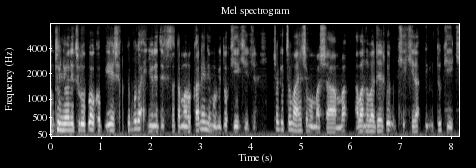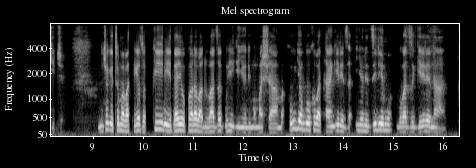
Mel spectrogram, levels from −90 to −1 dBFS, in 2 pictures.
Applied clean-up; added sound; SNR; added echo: neural diffusion model UNIVERSE++.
